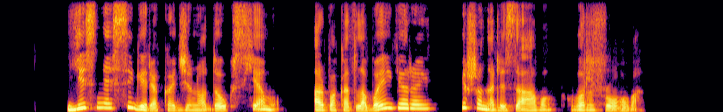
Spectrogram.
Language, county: Lithuanian, Kaunas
